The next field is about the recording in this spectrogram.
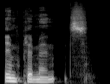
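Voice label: "implements", British English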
